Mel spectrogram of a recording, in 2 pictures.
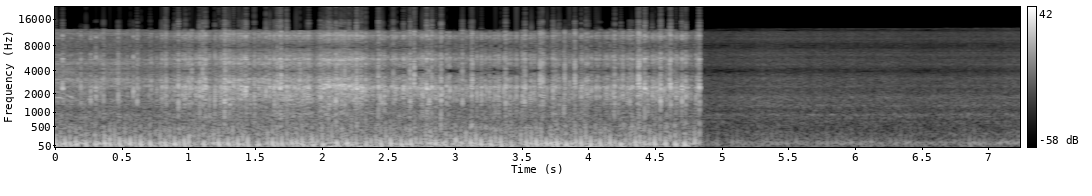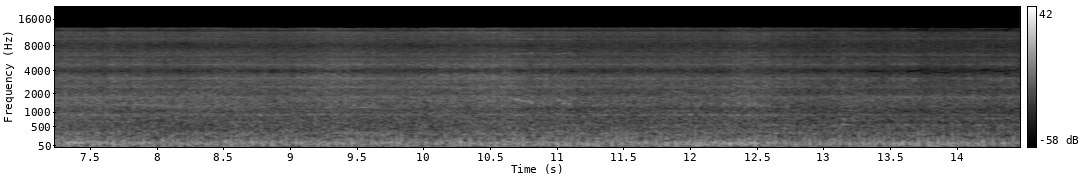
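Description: Loud wind rush and rolling roar on the camera microphone while riding downhill behind a longboarder on a wet road, cutting off abruptly about five seconds in to a much quieter, steady rumble of skateboard wheels rolling on asphalt.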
